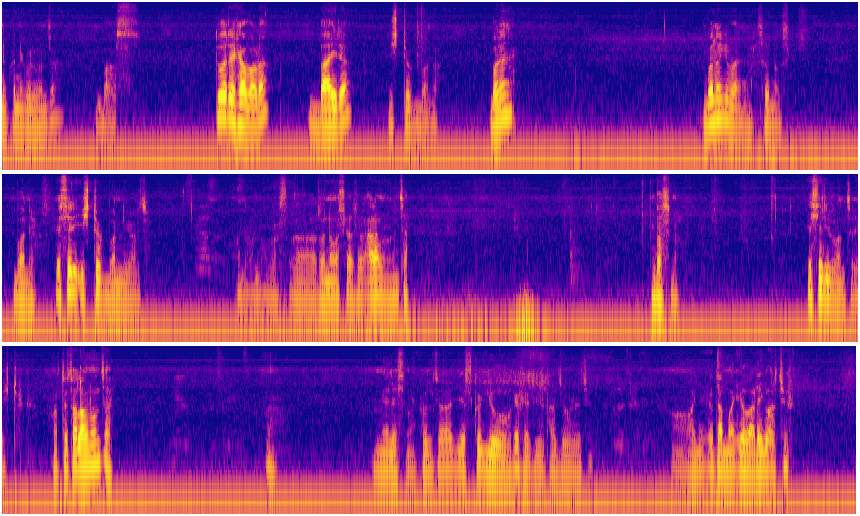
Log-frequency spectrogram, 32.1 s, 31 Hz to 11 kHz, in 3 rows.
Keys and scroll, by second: 3.4 ctrl+d.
